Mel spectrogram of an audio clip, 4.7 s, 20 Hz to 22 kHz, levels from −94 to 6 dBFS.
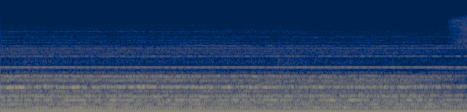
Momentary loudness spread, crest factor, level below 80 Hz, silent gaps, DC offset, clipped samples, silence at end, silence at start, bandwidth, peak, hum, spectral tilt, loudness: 3 LU; 12 dB; -42 dBFS; none; under 0.1%; under 0.1%; 0 s; 0 s; 8.6 kHz; -24 dBFS; none; -8.5 dB/octave; -38 LUFS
